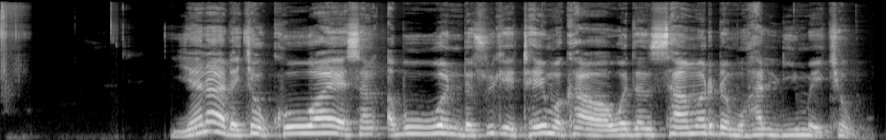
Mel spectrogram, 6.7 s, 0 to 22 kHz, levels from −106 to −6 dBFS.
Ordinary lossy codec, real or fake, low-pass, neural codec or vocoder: none; real; none; none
